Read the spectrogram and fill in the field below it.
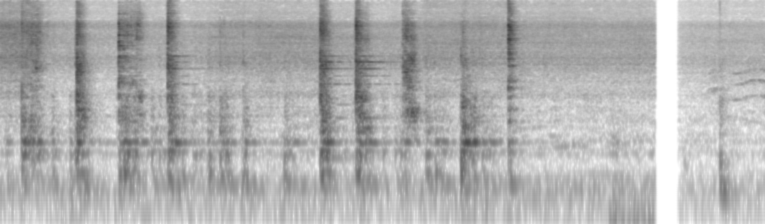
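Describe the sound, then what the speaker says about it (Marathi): Green tomatoes sautéing in a pan with a utensil scraping and knocking against the metal in about a dozen sharp strokes over a soft sizzle, close, no talk. "सगळं आता शिजूचं थोडं परतून घ्यायचं सगळं चांगलं"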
